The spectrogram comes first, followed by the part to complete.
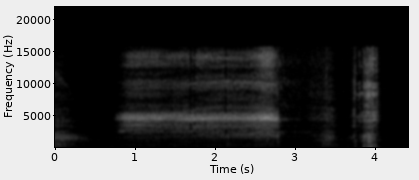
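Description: A person breathing close to a microphone: a long breath with a thin, steady high hiss, after a few small clicks, and a sharp thump near the end.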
